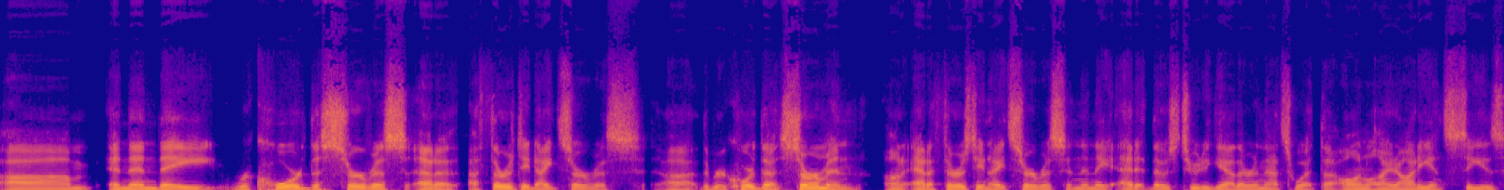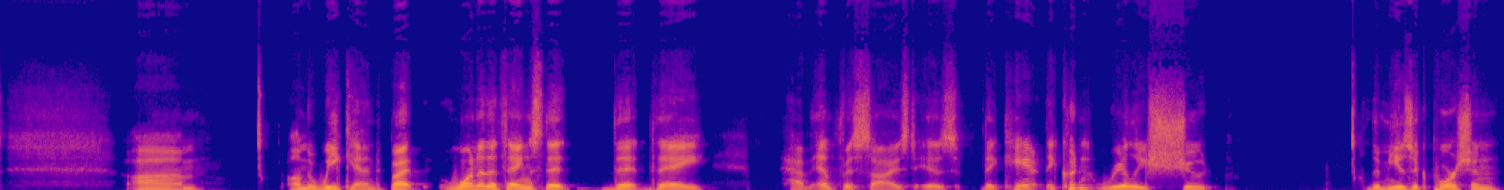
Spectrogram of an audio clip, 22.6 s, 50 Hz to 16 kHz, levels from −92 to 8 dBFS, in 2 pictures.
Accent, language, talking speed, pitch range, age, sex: American, English, 165 wpm, 125-150 Hz, 40-59, male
